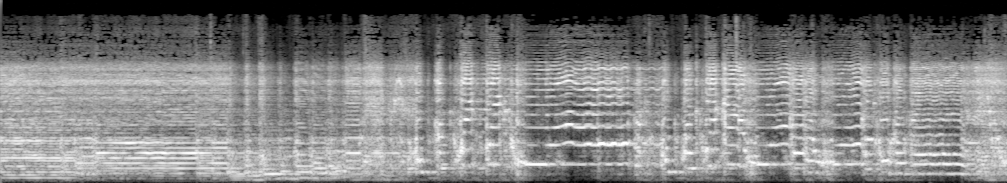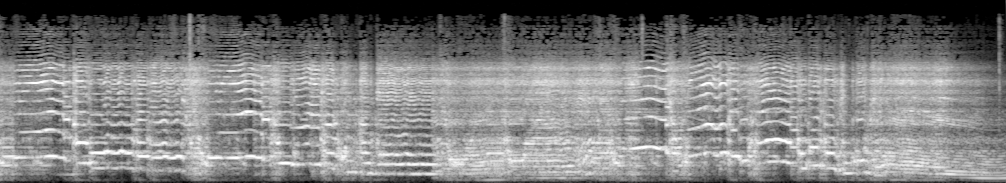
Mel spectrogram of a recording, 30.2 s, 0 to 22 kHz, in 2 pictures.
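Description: Electric guitar played through a Line 6 Helix's Fassel wah model, the expression pedal rocked back and forth so each note's tone sweeps open and closed in a vocal-like 'wah'. Held chords open the passage, then faster lead lines with repeated wah sweeps.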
